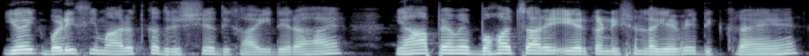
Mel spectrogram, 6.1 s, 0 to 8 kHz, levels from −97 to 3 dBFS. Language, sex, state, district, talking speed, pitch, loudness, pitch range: Hindi, male, Jharkhand, Ranchi, 225 wpm, 155 Hz, -16 LUFS, 135-170 Hz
